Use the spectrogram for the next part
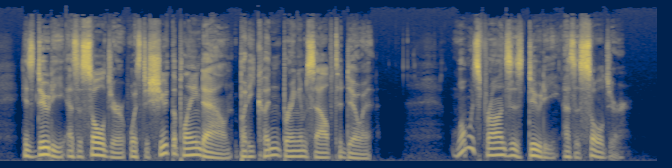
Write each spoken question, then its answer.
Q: What was Franz's duty as a soldier?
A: Franz's duty as a soldier was to shoot the plane down.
